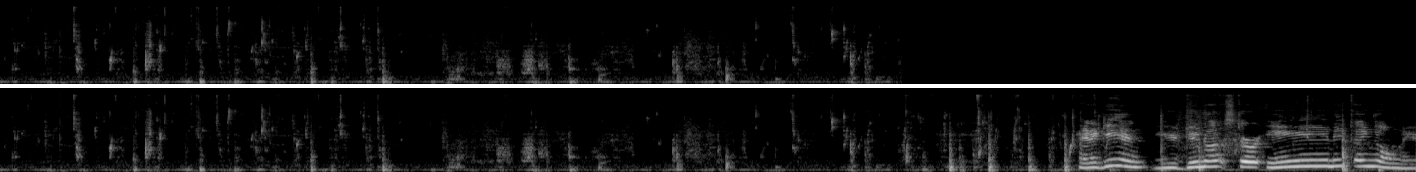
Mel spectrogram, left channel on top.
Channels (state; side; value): drops out; left; at 8.9 s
